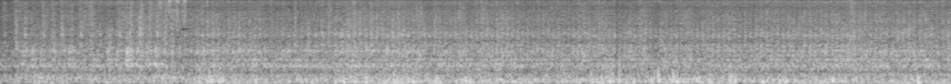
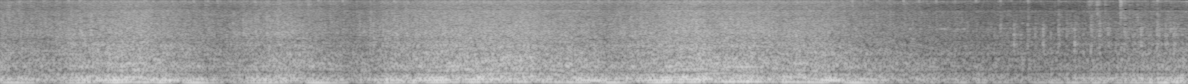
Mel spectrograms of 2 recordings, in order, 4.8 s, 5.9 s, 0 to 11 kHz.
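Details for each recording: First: Suzuki Carry 1.0 at idle: rough, loose, uneven clatter over engine note, diesel-like; cause found as worn-out timing cover mount cushion, engine smooth after repair. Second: 1994 Suzuki Carry 1.0, after engine teardown for a harsh knocking idle blamed on a worn timing cover bearing: even smooth idle swelling cleanly on throttle blips, no clatter or knock; repair fixed the noise.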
